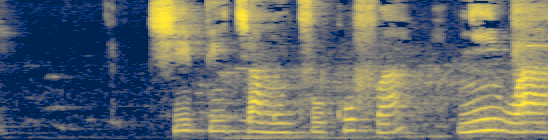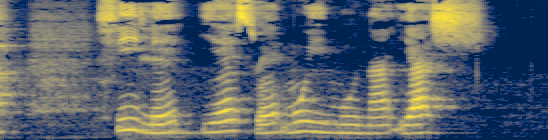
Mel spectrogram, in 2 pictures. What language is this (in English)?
Chokwe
